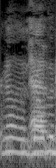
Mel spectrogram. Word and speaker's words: Jovovich: How do you say it, uh, Milla Jovovich.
